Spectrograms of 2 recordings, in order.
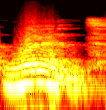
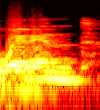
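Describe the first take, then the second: First: Weren't said as one quick blended syllable, r-coloured vowel; weren't clipped and blended; correct weren't. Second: Weren't spelled out as were-en-t with a full middle vowel; weren't stretched into two clear syllables; wrong weren't. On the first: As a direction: model weren't smoothly, vowel running into n. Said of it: "Ven acá". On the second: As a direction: overpronounce weren't syllable by syllable to show the error. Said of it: "No digo". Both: Shown as a demonstration.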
